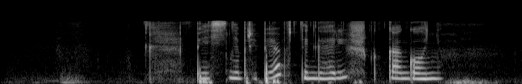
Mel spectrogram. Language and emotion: Russian, positive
